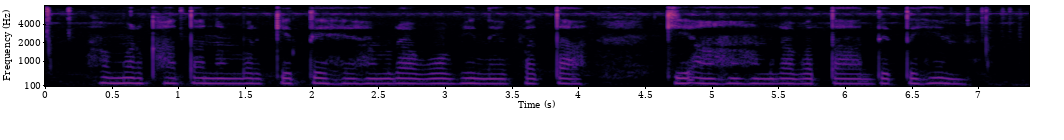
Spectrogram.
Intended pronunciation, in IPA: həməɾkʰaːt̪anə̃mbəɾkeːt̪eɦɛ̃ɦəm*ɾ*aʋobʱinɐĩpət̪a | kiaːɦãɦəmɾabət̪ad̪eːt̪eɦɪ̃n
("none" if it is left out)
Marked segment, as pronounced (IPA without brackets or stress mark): ɾ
